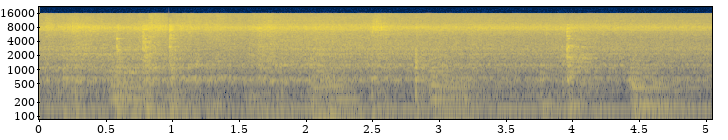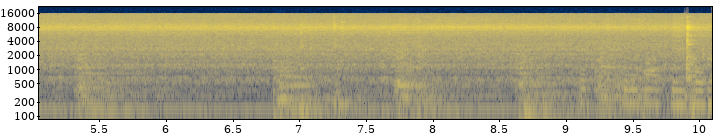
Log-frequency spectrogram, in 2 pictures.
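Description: Chopped vegetables sizzling in a stainless steel pot while a wooden spatula stirs them, with a few sharp knocks of the spatula against the pot in the first four seconds. Near the end there is another sharp knock as a glass bowl of vegetables is tipped against the pot.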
